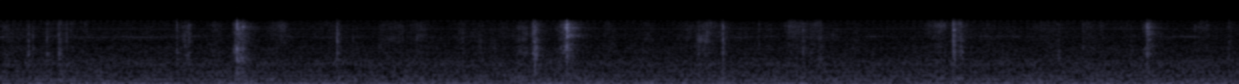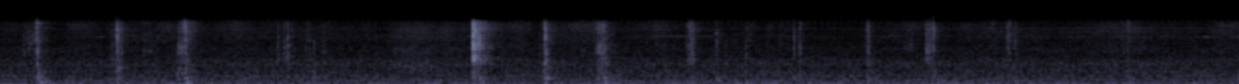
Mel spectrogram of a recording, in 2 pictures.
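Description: Trading cards flick and slide against each other as hands shuffle through them.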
